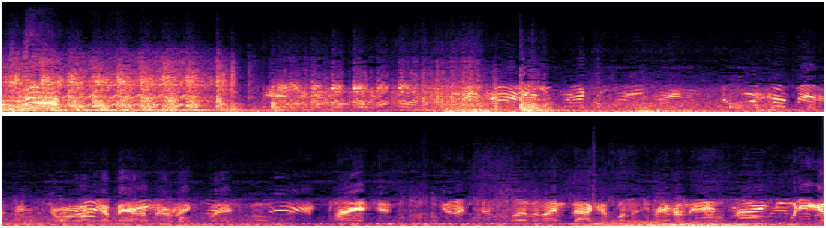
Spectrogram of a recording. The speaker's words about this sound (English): And then the car kicks in.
